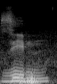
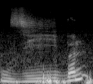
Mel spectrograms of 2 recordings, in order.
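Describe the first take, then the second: First: The word is clipped to one quick syllable. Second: The word is said slowly with both syllables. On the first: "kalau ya percakapan santai" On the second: "Kalau lambat"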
